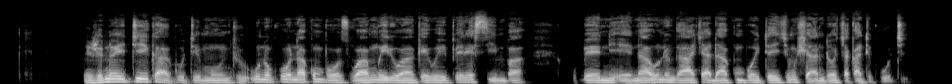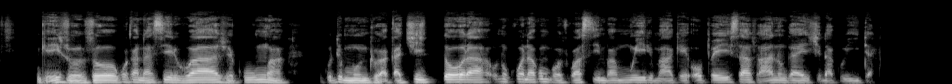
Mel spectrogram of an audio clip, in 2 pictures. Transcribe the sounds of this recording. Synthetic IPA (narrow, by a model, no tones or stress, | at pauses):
ʐino̞itikakutimuntʰuʔuno̞ko̞nakumbo̞zwamwiɾiwak̬e̞we̞peɾe̞simba | kuɓe̞niʔe̞naune̞ŋɡaːt͡ʃaɗakumbo̞itait͡ʃimuʃando̞t͡ʃakat̬ikuːti̥ | ŋɡe̞iʐo̞ʐo̞kwakanasirwaʐe̞kumwa | nokut̬imuntʰuakat͡ʃito̞ɾaṵno̞ko̞nakumbo̞zwasimbamumwiɾimake̞ʔopeisaʐaːno̞ŋɡaet͡ʃiɗakuiːta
